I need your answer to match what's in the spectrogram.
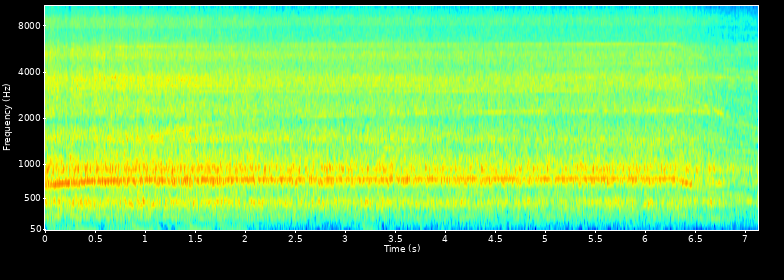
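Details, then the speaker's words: Kirby Avalir 2 vacuum with the stretch hose retracted to three feet, versus the usual seven-foot hose, spinning up the Avalir zip brush: a loud airy rush with a steady mid-pitch whine easing slightly. The brush spins up well, normal. "okay so we've got a way shorter hose so it spins up quite well consume we've got three foot compared to seven foot hose that you normally have"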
